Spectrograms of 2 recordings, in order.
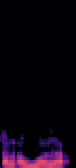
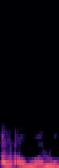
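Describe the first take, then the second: First: The word ends with an a vowel. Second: The word ends with a u vowel. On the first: The word is in the accusative case. The speaker calls it right. "harus al-awwala" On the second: The word is in the nominative case. The speaker calls it wrong. "Nggak boleh al-awwalu"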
